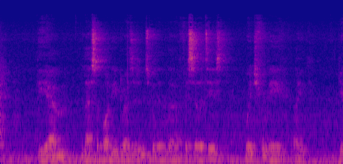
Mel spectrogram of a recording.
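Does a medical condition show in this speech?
No.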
